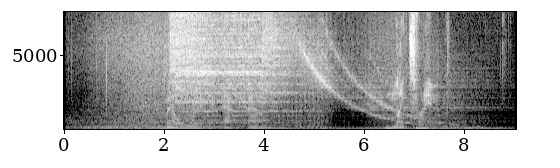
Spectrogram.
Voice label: male, bed; bfm nighttime; bailrigg fm; bfm jingles ads RSL 1994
